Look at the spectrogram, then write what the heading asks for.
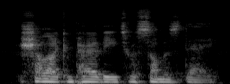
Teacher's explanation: there's five unstressed beats and there's five stressed beats. That makes um sort of 10 beats as it were altogether.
